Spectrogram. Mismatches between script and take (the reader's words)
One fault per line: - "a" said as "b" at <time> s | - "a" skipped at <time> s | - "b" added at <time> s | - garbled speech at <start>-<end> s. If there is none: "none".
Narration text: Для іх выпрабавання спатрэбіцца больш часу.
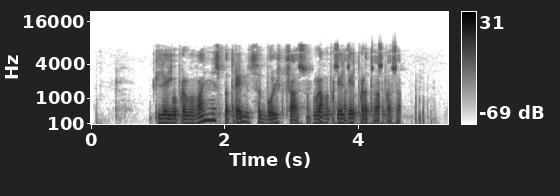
- "іх" skipped at 1.2 s
- garbled speech at 3.3-4.7 s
